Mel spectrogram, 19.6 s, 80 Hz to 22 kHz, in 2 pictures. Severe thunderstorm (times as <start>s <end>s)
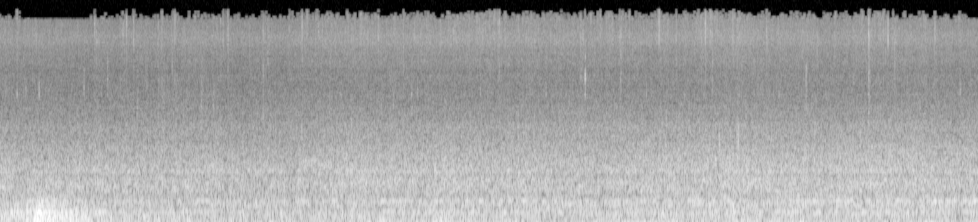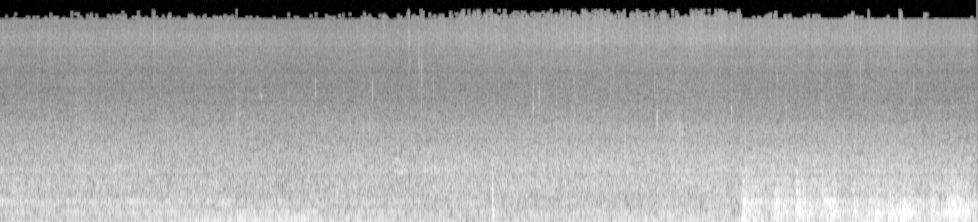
0.0s 2.0s, 11.6s 19.5s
